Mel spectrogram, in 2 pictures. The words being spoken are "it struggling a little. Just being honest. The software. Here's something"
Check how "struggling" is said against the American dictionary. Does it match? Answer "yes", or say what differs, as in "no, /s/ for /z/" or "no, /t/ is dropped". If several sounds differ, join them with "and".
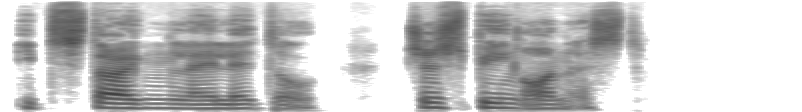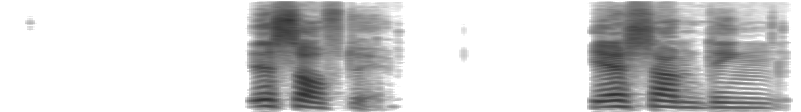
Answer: no, /l/ is dropped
